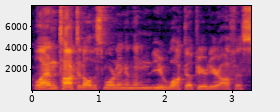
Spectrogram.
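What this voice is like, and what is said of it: Raspy, smoky-sounding voice. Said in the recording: “apparently got a raspy voice. Sounds like I smoked a whole pack of cigarettes.”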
